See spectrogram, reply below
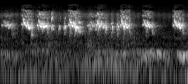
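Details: Budgerigar out on snow in frosty weather, giving a run of quick high chirps and scratchy warbled notes, about six bursts in two seconds, with a faint low background hum.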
